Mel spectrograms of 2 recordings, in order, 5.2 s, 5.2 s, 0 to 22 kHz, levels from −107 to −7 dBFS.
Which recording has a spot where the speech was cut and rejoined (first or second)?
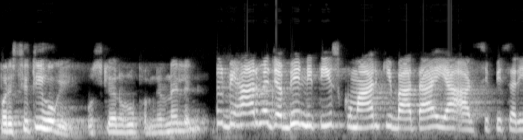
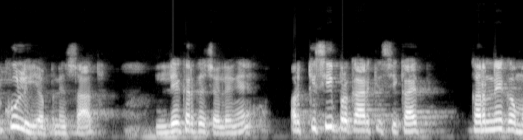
first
